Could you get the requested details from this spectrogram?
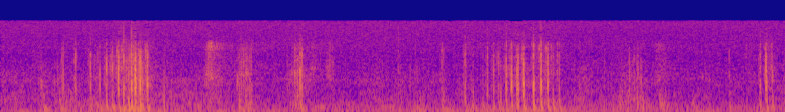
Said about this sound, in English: Riffle these cards, mister.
